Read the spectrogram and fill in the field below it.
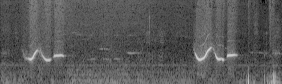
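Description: A man whistles a rallying call across a forest twice, each a short rising-and-falling warble followed by a steady note, clear against quiet woodland with a few soft knocks near the end.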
